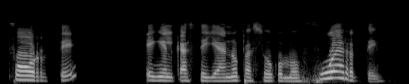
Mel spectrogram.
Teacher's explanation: también se dio la diptongación de la vocal o si en el latín se tenía la palabra Forte Forte en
